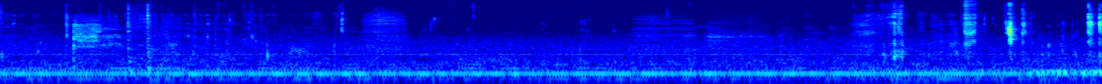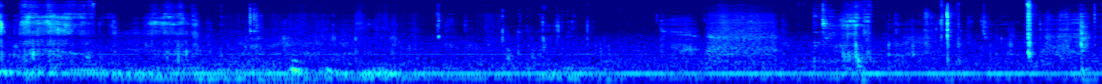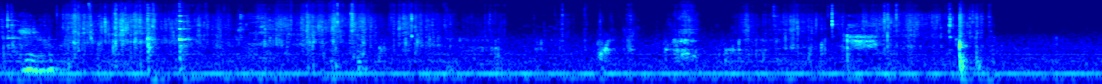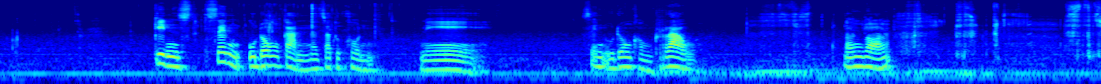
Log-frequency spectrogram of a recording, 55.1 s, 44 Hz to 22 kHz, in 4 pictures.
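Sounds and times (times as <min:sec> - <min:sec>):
person chewing noodles: 0:10.7 - 0:22.2, 0:23.4 - 0:40.0
utensils clinking against bowl: 0:27.3 - 0:32.0.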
